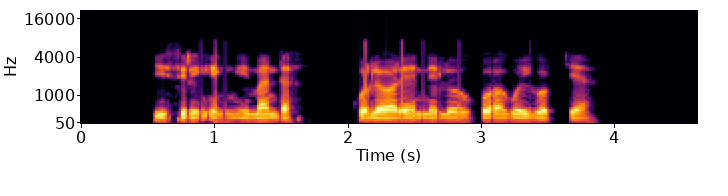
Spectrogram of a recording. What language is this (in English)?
Kalenjin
